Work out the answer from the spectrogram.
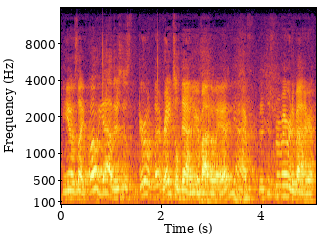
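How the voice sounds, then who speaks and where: A man teaching scripture to his congregation in a relaxed, conversational way, answering questions from the pews. The sound is distant, with a long reverb from the sanctuary and a faint hiss of background noise. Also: high-pitched, brisk, creaky. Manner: conversational, takes questions, frequent restarts and acted asides. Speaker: pastor. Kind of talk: interactive Bible study teaching. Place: church sanctuary. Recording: echoey church hall from far off.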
